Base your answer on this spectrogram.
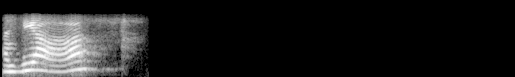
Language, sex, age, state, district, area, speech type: Dogri, female, 30-45, Jammu and Kashmir, Samba, rural, conversation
